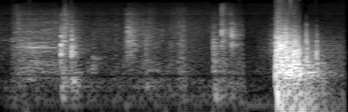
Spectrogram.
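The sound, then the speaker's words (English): A front door is handled with a few scraping clicks and knocks as someone comes through it carrying timber, then it swings shut with a loud thud near the end. No one speaks. “Clint comes through the front door carrying timber.”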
